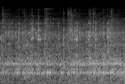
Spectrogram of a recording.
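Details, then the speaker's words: Atlas Craftsman 12 inch lathe model 101.07403, long unused and dirty, running in back gear, low pulley range, slowest speed (believed 28 RPM): even mid-pitched gear hum, faint light rattle, no knocks or grinding; runs normally. "but okay it's in back gear so actually uh looking at the pulley setup we're in the low range over here and we're turning as slow as we can here"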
